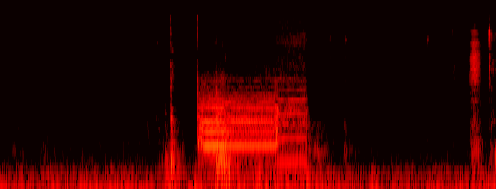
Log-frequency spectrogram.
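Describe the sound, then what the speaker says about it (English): A scale kit's printer runs a short burst of mechanical whirring and clicking as it prints a loaded weight, standing alone for about a second and a half against quiet room hum, with scattered soft clicks before and after. "The weight that was loaded into the feeder will be printed"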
